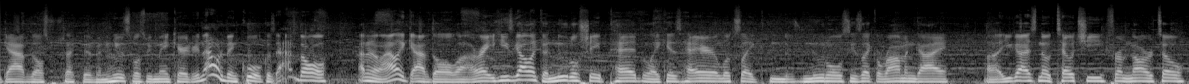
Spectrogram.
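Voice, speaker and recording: A man giving a casual anime commentary, rambling and slangy with lots of filler words, his voice hoarse and cracking. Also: fairly high pitch, a little mellow. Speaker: video essay host.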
